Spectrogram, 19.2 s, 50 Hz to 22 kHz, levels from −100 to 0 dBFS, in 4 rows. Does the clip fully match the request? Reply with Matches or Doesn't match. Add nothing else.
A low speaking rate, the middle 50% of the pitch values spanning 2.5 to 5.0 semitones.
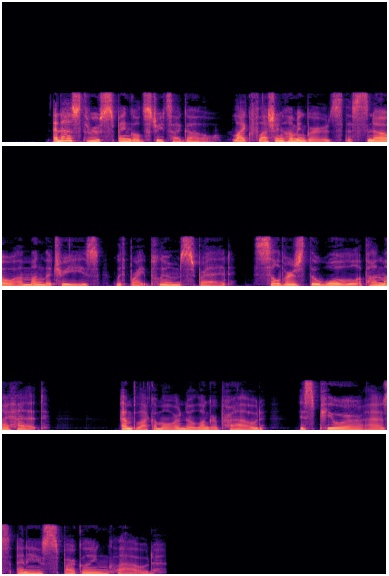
Matches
